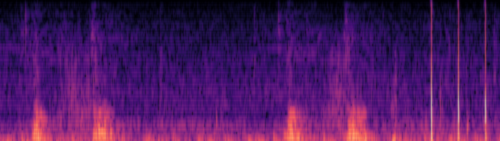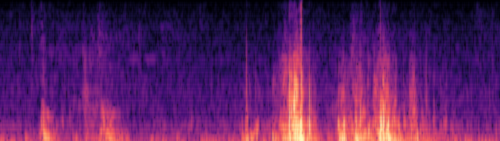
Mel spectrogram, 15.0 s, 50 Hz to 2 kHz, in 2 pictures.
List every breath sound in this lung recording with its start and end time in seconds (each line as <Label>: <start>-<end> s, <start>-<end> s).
Inhalation: 0.36-0.74 s, 4.22-4.66 s, 8.04-8.53 s
Exhalation: 1.32-1.81 s, 5.14-5.58 s, 8.94-9.52 s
